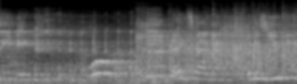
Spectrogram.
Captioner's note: applause and cheers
